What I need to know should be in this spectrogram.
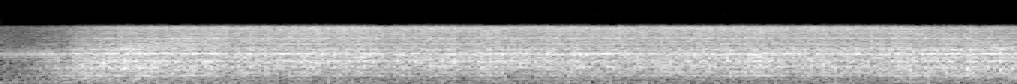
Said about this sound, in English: So, let's start sanding.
